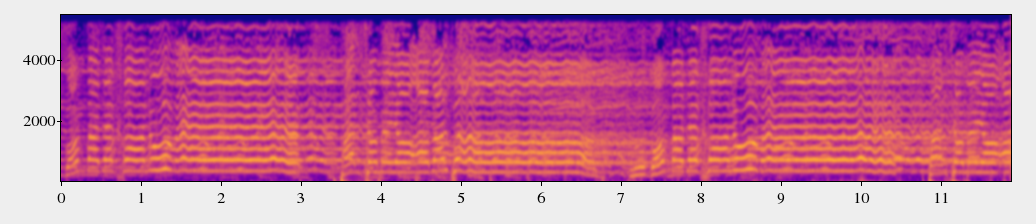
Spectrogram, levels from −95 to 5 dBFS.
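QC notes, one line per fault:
No faults found on the QC pass; nothing logged against this clip.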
